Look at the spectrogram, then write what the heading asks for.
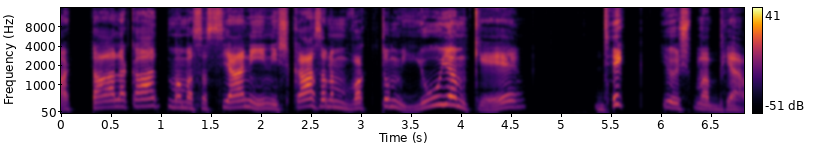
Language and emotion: Sanskrit, angry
